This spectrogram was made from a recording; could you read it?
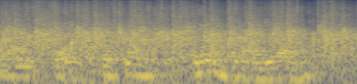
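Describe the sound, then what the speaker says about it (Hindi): Loud, dense applause from a large audience at an album launch event fills the room after a dance performance, a steady wash of clapping throughout. "एक बार जोरदार तालियां प्राची।"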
